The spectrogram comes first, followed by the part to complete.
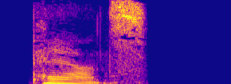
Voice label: "pants", English voice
